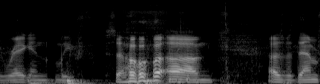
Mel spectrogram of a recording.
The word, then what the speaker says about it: Reagan Leaf: It's all, yeah, everyone, it's, yeah, like Reagan Leaf.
